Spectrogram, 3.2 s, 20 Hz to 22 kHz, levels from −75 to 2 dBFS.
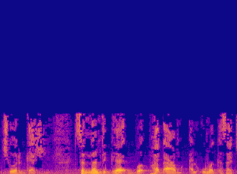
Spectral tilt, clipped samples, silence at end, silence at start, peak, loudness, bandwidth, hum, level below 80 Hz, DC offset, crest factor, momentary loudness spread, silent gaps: -5 dB/octave; under 0.1%; 0 s; 0 s; 0 dBFS; -17 LUFS; 8 kHz; none; -36 dBFS; under 0.1%; 16 dB; 10 LU; none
